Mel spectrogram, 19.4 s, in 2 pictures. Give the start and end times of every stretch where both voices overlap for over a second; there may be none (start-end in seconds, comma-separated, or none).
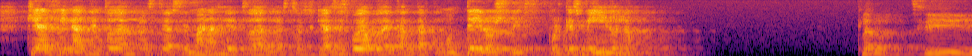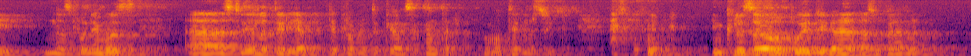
none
